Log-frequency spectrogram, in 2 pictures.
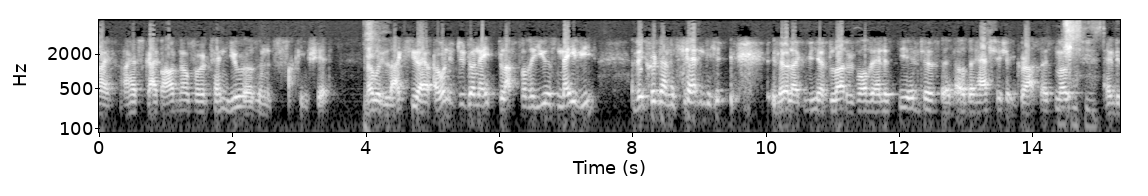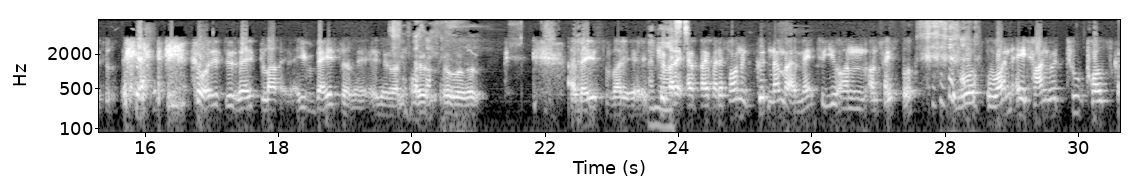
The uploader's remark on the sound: Prank Phone Calls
